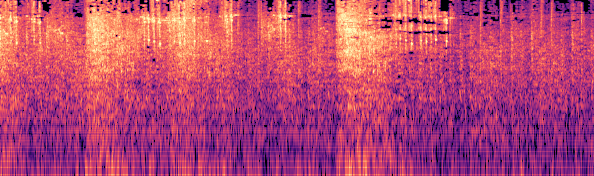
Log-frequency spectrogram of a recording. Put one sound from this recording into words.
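Energy beams zap and whoosh repeatedly.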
